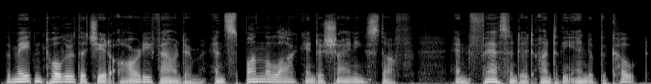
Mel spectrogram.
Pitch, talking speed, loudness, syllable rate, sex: 95 Hz, 250 wpm, -20 LUFS, 5.7 syllables/s, male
